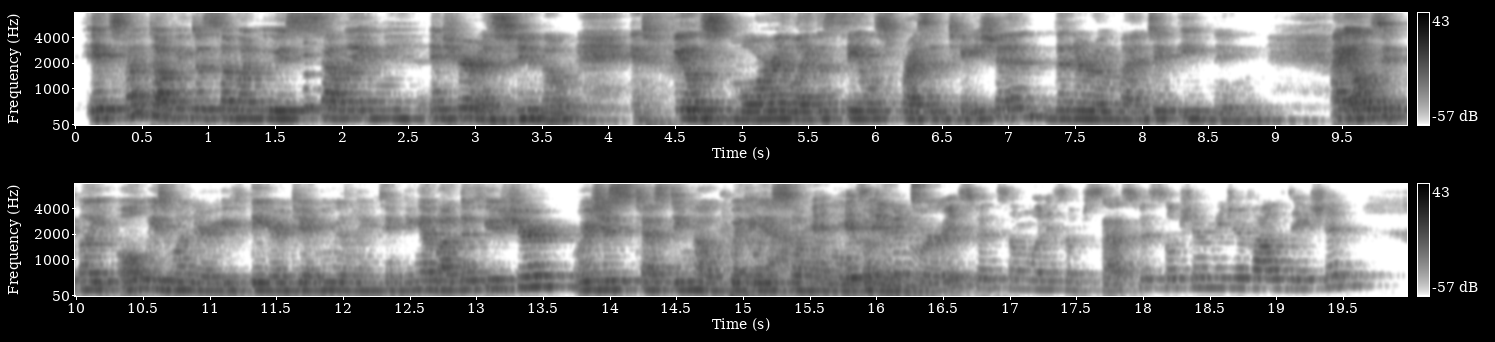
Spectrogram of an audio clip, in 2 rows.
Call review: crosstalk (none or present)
present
